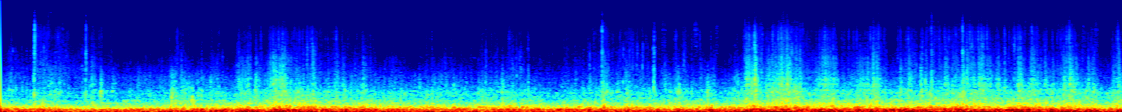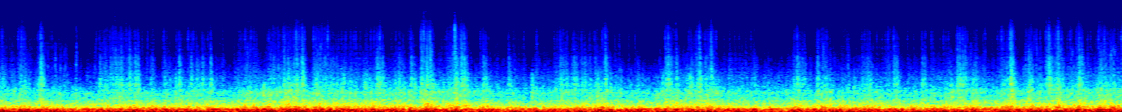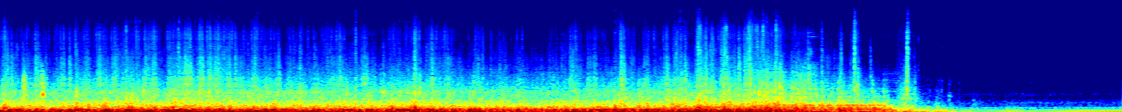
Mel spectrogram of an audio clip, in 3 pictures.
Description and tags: Interior sound of driving on bumpy road with braking
breaking, bumpy, car, country, driving, field, interior, road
